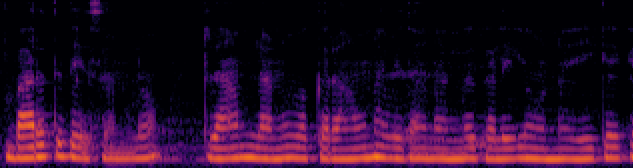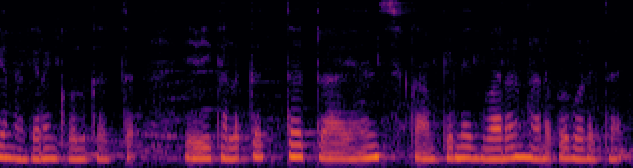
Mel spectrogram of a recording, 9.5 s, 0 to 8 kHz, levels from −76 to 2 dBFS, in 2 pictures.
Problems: low volume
